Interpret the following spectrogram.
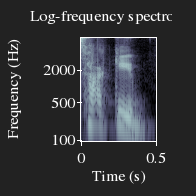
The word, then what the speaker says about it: সাকিব: তেমনিভাবে দেখেন সাকিব সর সাথে আকার উচ্চারণ হচ্ছে করের অস্বীকার। কিন্তু বর সাথে কিন্তু কোন উচ্চারণ নাই। এজন্য আমি সাকিব উচ্চারণের ক্ষেত্রে কিন্তু আমি একটা হসন্ত দিচ্ছি।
